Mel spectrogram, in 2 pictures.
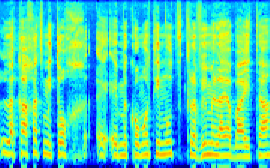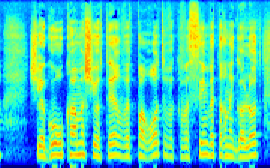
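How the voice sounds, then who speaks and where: The recording is dry and close, without any echo. A woman speaks fairly slowly. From Israel, Bat Yam. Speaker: architect and interior designer, podcast host. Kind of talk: interview about her life and work. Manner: halting, with repetitions.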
